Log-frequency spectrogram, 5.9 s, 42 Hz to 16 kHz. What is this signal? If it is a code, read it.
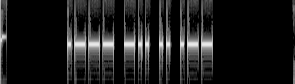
Morse code, heard as a keyed tone, about 17 wpm, 700 Hz. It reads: JDIW
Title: Four Challenging Letter-Number Combinations 17wpm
